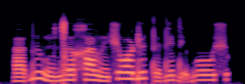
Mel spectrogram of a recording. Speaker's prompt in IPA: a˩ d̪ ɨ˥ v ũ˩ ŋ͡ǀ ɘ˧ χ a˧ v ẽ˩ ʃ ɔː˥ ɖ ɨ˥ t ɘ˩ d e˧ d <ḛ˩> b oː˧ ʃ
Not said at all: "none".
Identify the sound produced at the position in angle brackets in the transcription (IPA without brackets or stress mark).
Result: ḛ˩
